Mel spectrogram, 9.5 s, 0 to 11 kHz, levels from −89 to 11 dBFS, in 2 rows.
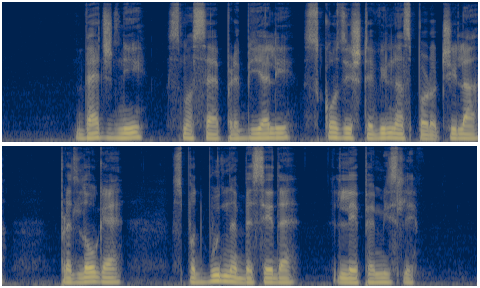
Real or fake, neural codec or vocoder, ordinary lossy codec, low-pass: real; none; none; none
